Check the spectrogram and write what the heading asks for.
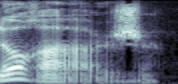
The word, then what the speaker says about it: orage: Un orage. Same thing here. J. Okay, not the E.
